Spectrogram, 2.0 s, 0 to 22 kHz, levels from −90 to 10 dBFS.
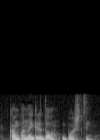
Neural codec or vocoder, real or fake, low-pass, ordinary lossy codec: none; real; 7.2 kHz; MP3, 64 kbps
